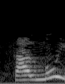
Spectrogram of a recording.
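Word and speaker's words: ṣalmu: Salmu is spelled T-S-A-L-M-U.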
